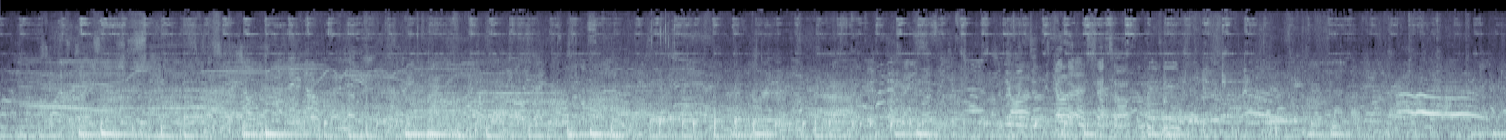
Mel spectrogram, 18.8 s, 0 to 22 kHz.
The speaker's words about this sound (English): the faintly pagan sound of Summer Solstice 2008 down there at Stonehenge. In case you were thinking, no, those bells weren't bicycle bells, they were Hare Krishna bells.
